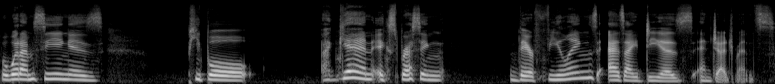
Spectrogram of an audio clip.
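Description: In a very clean recording with a silent background, a woman with an American accent and a fairly high pitch talks at a very slow pace with long, frequent pauses. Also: ordinary pitch variation. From US South, Charlotte, North Carolina. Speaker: restorative justice specialist and performer. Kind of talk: casual chat.

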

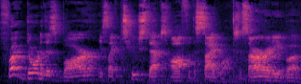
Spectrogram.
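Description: A man talks fairly quickly, his pitch varying in an ordinary way, while noticeable background noise carries on. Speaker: photographer. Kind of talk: storytelling live. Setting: live show with audience.

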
